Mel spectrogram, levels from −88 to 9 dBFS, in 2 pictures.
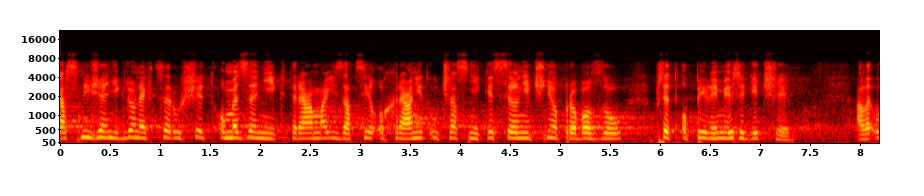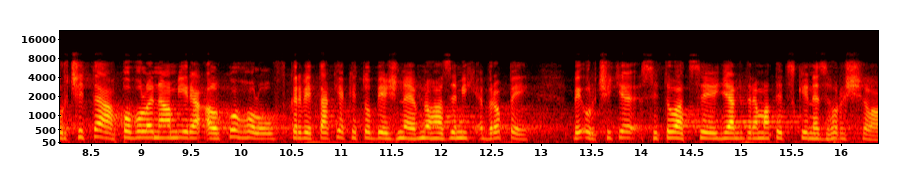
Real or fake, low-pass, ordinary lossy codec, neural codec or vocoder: real; 7.2 kHz; Opus, 32 kbps; none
